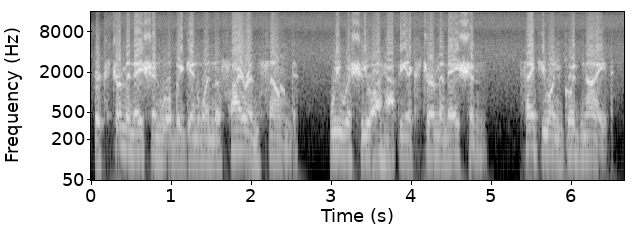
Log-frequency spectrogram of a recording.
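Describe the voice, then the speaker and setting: A man reading a formal emergency alert in a measured, impersonal, official way. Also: lowish voice. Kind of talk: formal scripted emergency broadcast. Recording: faint radio hiss.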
